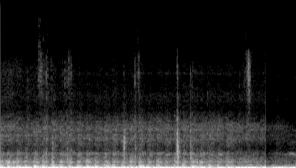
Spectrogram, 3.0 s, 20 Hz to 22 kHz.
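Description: A Mercedes C32 AMG running E85 fuel accelerates hard in a full-throttle pull, its engine a loud, steady rumble with some mechanical clatter and no voices over it.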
